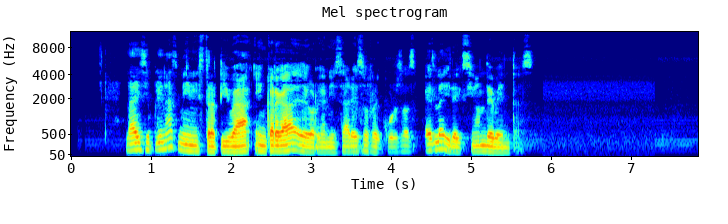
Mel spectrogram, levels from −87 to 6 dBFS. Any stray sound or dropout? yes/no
no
